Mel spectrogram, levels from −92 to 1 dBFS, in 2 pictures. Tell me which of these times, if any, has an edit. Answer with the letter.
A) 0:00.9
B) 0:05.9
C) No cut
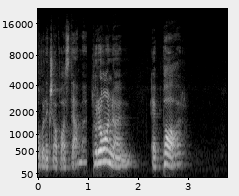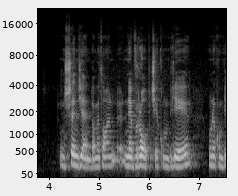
A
